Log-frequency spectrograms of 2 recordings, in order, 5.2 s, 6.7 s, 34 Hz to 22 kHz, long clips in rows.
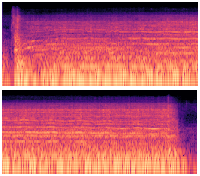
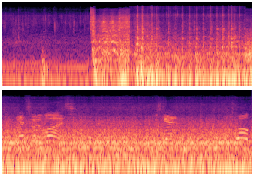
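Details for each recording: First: Vintage Caravelle boat engine sitting since the 90s, plugs out and carb lubed, cranking to build oil pressure: sluggish five-second labouring crank; slow cranking, Optima battery believed low and needing a charge. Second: Vintage Caravelle boat inline-six, sitting since the 1990s, first start after hot-wiring the coil: cranks once, catches quickly, and settles into an even, smooth idle with no misses or knocks. Healthy.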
